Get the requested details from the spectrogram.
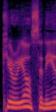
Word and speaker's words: Qriocity: It's spelled Q-R-I-O-C-I-T-Y, so Q-R-I-O and then city, which if you try and pronounce the Q as you normally would in a word, it kind of doesn't work out, but you have to say it as the letter.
